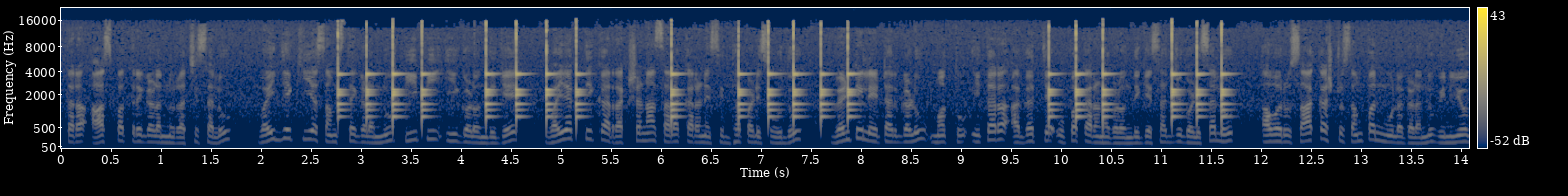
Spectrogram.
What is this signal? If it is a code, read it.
Tap code, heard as taps on a metal pipe, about 4 knocks a second, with speech in Kannada. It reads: TE N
